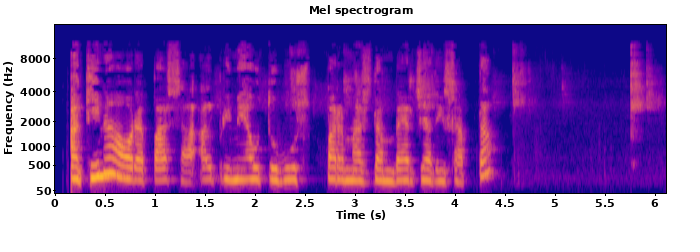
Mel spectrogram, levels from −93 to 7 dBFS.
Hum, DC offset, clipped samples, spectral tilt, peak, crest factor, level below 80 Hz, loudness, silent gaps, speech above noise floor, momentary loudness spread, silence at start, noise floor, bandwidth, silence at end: none; under 0.1%; under 0.1%; -5 dB/octave; -2 dBFS; 22 dB; -70 dBFS; -22 LUFS; none; 48 dB; 19 LU; 0.15 s; -69 dBFS; 11.5 kHz; 0.15 s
